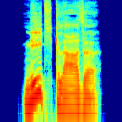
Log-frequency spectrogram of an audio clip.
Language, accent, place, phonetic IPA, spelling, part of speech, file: German, Germany, Berlin, [ˈmɪlçˌɡlaːzə], Milchglase, noun, De-Milchglase.ogg
- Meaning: dative singular of Milchglas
